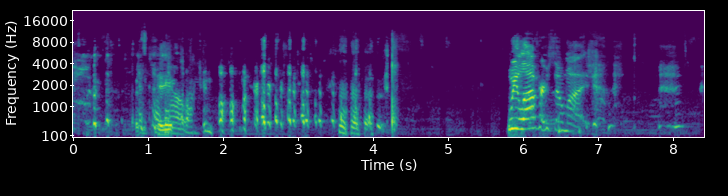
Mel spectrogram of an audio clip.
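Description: Women laugh loudly over an online call.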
